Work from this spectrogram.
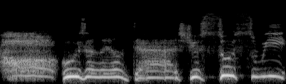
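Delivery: put-on ridiculous baby talk, high pitched and drawn out. Retelling how they won over their son's dog: retelling ridiculous baby talk to the dog. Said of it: "And I did it like so ridiculous".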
